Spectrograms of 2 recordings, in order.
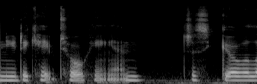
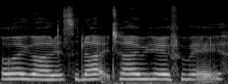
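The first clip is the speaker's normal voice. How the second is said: louder, spoken mid-yawn; 3 semitones higher, 6 dB louder than usual. Talking to viewers about a recent video at night, yawning. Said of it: "And I'm yawning, sorry".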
